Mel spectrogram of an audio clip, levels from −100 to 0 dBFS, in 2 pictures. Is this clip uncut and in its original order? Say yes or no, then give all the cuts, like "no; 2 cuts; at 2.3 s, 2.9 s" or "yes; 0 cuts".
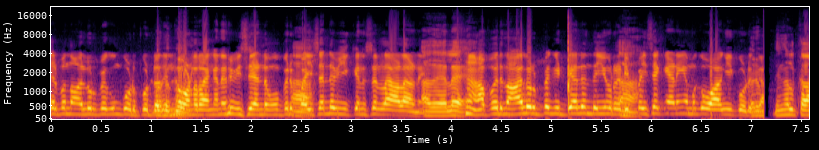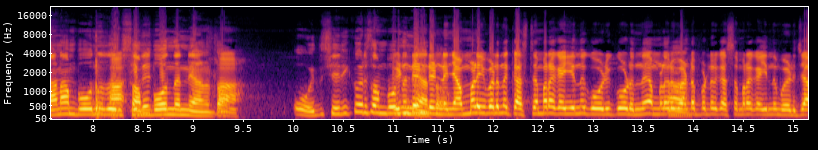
no; 1 cut; at 7.1 s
